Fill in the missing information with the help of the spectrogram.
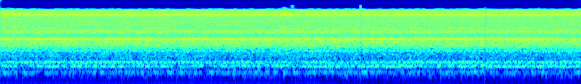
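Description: Steady hum and hiss of a running fan or appliance, unchanging, with a thin high tone held through it; no distinct knife or cutting sounds stand out.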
